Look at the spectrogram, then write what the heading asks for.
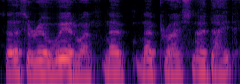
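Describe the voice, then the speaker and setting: A middle-aged man with a cold, speaking hoarsely and haltingly in a casual show-and-tell of his books, often dropping to a whisper. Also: fairly high pitch, steady tone, mellow. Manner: halting, many ums and uhs, drops to a whisper. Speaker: book collector vlogger.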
